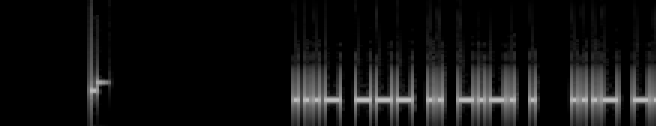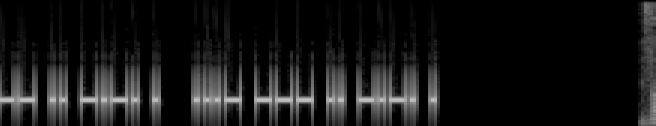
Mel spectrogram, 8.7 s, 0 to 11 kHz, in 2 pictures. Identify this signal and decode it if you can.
Morse code, heard as a keyed tone, about 34 wpm, 700 Hz. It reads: VOICE VOICE VOICE
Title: Top 500 Words Repeated 35wpm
